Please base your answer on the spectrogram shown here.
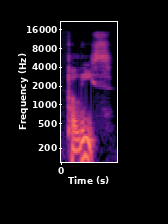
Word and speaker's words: police: on the second syllable police it's not on the first syllable we do not say police it's police police because the stress is on the second syllable the first syllable is pronounced relaxed p p police police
